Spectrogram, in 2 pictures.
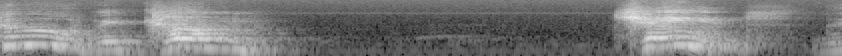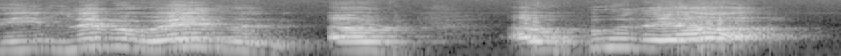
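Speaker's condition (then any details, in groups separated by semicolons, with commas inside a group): Cerebral palsy; from birth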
